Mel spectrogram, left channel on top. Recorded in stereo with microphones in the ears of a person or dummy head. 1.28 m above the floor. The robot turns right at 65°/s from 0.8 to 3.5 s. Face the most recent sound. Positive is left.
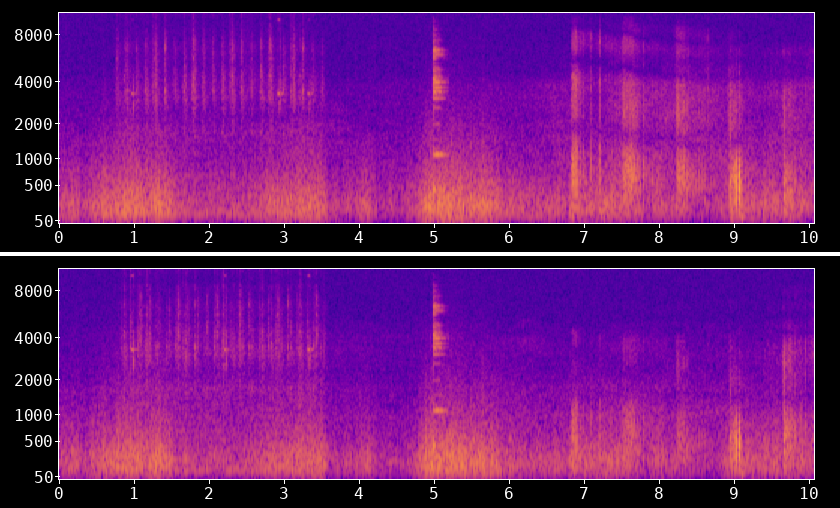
turn(degrees=-15)  # may be behind; listen again after turning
